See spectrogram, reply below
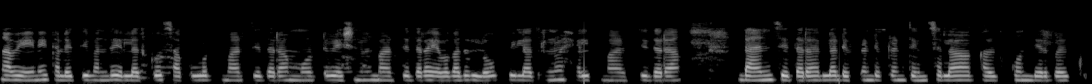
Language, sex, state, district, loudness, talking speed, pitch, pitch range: Kannada, female, Karnataka, Bellary, -28 LUFS, 130 wpm, 200 Hz, 195-205 Hz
